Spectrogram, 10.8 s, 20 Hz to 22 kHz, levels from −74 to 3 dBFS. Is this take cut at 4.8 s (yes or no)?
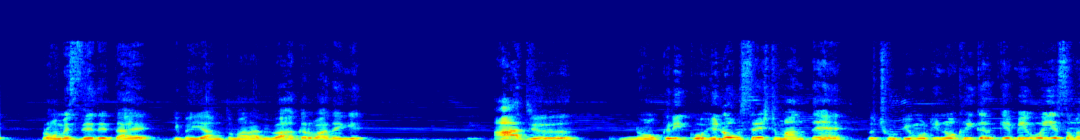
yes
